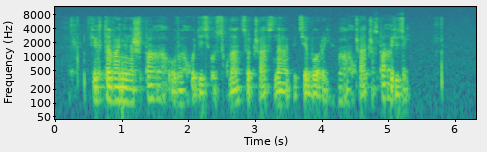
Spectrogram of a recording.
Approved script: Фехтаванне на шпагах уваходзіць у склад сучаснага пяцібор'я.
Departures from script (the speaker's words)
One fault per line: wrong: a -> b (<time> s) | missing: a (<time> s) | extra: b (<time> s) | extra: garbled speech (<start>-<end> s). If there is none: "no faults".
extra: garbled speech (4.2-5.3 s)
